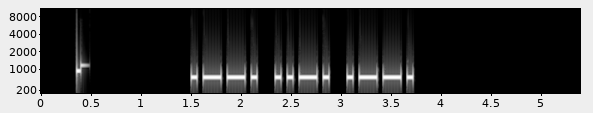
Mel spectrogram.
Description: Morse code, heard as a keyed tone, about 20 wpm, 700 Hz. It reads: PFP
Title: USA Call Sign Postfixes - 3 Letters 20wpm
